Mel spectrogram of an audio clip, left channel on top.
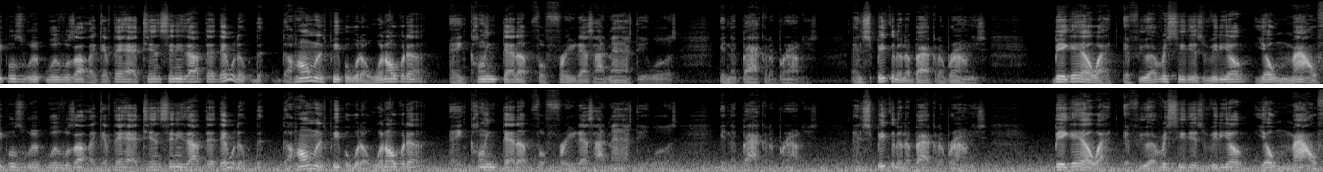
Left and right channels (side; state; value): right; noise; rumble, 4 dB below the sound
